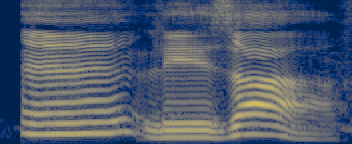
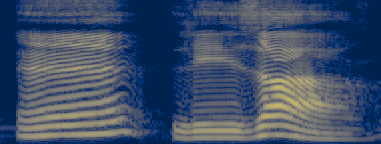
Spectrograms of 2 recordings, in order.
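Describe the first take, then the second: First: "Un lézard" stretched slowly and a little higher; slow model word. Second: "Un lézard" slow, at an even level; slow repeat. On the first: Teacher modelling "Un lézard" slowly for pupils. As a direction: draw out "Un lézard" for the class. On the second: Teacher repeating "Un lézard" slowly for pupils. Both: Shown as a demonstration. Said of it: "Je répète".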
